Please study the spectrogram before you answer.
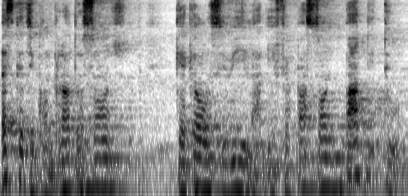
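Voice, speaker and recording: A prophet preacher from Ghana, a native English speaker with a Ghanaian accent, delivers an emphatic, repetitive online sermon, dropping the filler "là" everywhere. His medium-pitched voice is a bit bright and runs at normal speed. The echoey hall, distant mic and faint ambience come with a little hiss or hum.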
